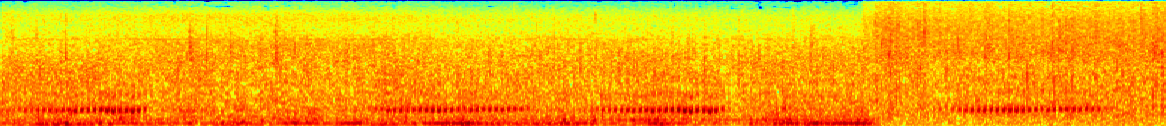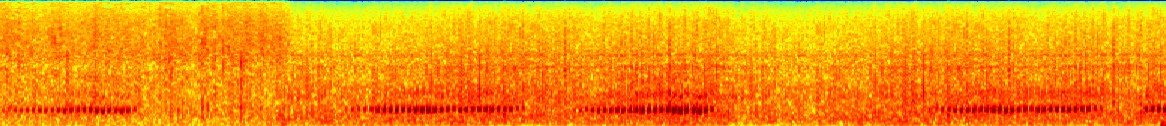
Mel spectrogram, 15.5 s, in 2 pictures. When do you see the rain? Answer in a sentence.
You can hear the rain from 0.0 to 15.5 s.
